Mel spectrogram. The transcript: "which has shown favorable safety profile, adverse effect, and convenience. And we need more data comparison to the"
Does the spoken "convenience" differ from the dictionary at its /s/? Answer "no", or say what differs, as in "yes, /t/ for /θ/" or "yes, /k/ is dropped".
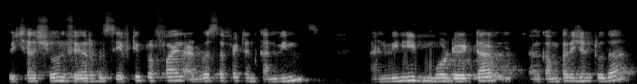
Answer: no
